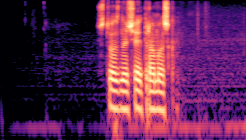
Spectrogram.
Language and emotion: Russian, neutral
